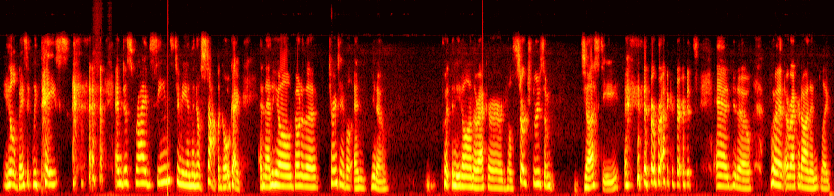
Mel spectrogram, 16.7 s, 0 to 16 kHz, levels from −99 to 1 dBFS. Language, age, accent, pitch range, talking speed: English, 40-59, American, 155-205 Hz, 165 wpm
